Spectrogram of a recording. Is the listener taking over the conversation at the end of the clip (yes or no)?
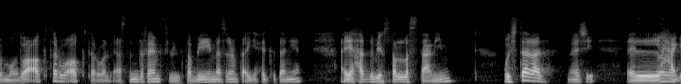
no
